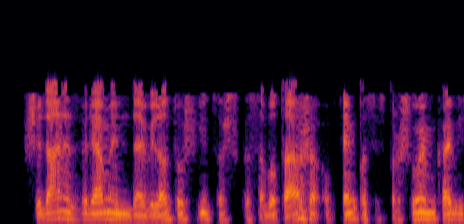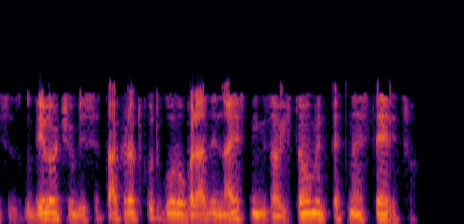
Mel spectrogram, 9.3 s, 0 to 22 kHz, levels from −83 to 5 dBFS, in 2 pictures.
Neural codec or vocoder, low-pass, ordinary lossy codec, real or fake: codec, 16 kHz, 0.9 kbps, LongCat-Audio-Codec; 7.2 kHz; AAC, 16 kbps; fake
